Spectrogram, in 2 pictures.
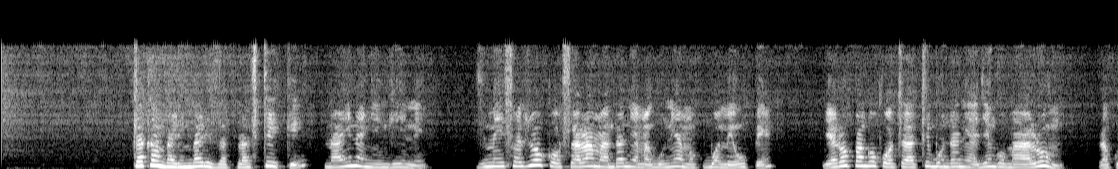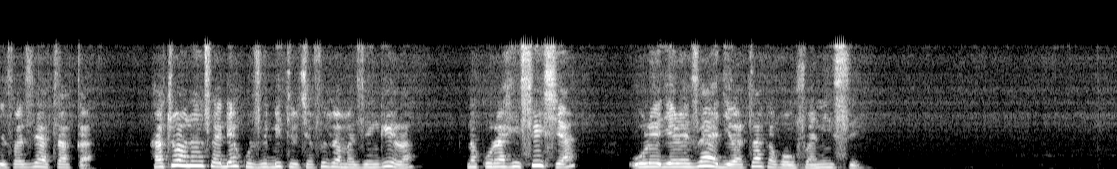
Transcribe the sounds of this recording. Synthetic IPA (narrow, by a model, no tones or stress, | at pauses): takambalimbalizaplastikinaːinaɲiŋɡinɛ | zimɛhifaziwakwausalamandanijamaɡuniamakuɓwamɛupɛ | jaliɔpaŋɡwakwautaɾatiɓundanijaʄɛŋɡɔmaːlumu | lakuifaziataka̰ | hatuanajɔsaiɗiakuziɓitiut͡ʃafuziwamaziŋɡila | nakuɾaɦisiʃa | ulɛʄɛlɛzaʄiwatakakwaufanisi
